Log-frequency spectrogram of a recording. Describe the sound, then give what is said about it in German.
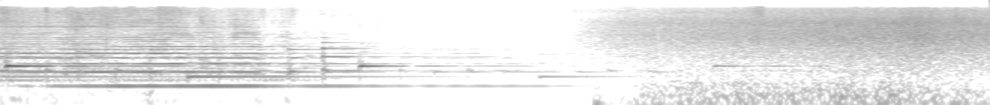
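Sustained musical tones fade away, then strong wind roars in outdoors on a warm, overcast morning, a loud, rumbling gusting that buffets the microphone for the last few seconds. “Guten Morgen, der Wind ist zurück, der Himmel bedeckt, aber es ist warm.”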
